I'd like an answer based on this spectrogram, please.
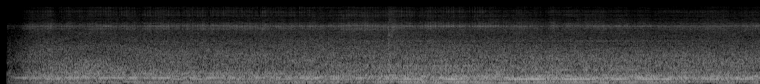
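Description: Electric fan running steadily at speed: a continuous motor hum under the airy rush of the spinning blades.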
